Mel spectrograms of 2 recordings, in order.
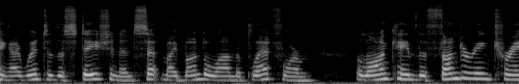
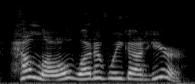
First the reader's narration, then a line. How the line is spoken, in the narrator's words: When the conductor saw my queer baggage, he cried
